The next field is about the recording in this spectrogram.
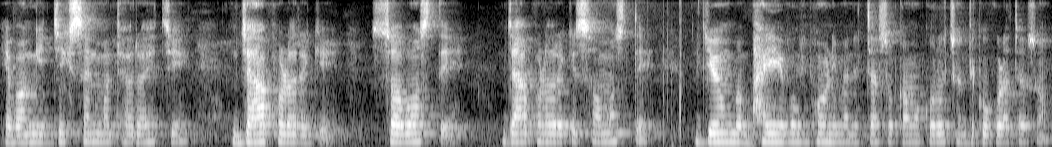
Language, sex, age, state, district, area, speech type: Odia, male, 18-30, Odisha, Nabarangpur, urban, spontaneous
